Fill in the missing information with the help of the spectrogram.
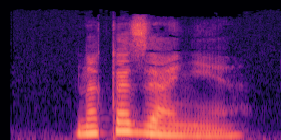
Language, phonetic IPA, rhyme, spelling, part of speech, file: Russian, [nəkɐˈzanʲɪje], -anʲɪje, наказание, noun, Ru-наказание.ogg
- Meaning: 1. punishment 2. penalty, chastisement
